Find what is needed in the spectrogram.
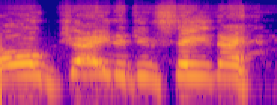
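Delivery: put-on high, frantic scream, sounding alarmed. Retelling what mother called out from the living room: imitating mother screaming. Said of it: "She's screaming in the".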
